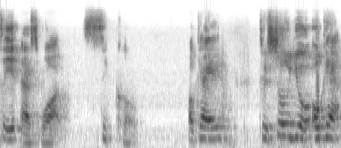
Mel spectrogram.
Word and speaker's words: SQL: not an id guy you will pronounce it as sql however if you would like to show you're a professional id guy then what you do you should pronounce it as what sequel remember if you would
